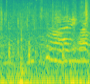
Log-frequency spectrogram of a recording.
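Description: A woman talks nearby outdoors.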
